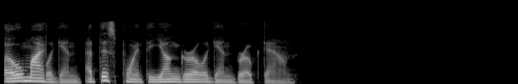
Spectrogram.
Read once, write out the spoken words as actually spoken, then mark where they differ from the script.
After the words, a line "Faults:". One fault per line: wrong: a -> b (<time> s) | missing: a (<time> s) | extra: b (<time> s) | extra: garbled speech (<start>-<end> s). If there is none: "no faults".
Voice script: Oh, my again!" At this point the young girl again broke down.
Oh, my again!" At this point the young girl again broke down.
Faults:
no faults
